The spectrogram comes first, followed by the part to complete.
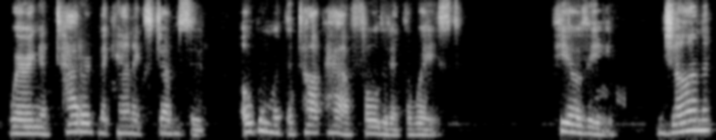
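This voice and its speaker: Brief: female narrator for screenplay directions, scripted read, husky tone. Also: sits low, a little mellow, poor audio. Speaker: narrator reading stage directions.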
